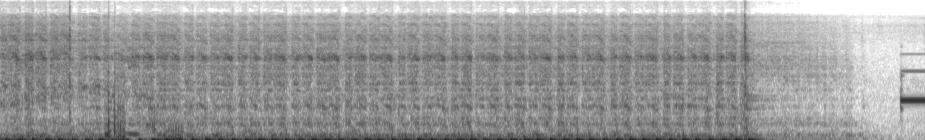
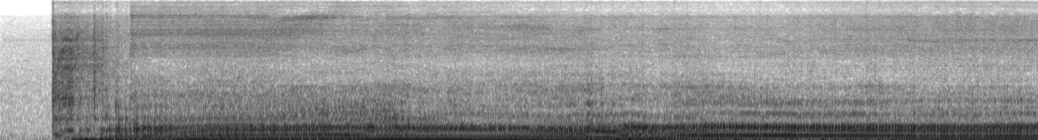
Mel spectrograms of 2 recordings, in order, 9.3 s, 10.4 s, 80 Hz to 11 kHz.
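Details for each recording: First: Ford Ranger with a junkyard 2.3L engine, said to have about 80,000 miles and exposed to flood water, first cranking after install: fast, strong, even cranking pulses for about seven seconds, with no oil pressure reading yet. Normal cranking. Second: Ford Ranger with junkyard 2.3L four-cylinder, flood-damaged, reportedly 80,000 miles, first starts after install: fires up and holds a fast, raised idle; crew says there's a vacuum leak somewhere.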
